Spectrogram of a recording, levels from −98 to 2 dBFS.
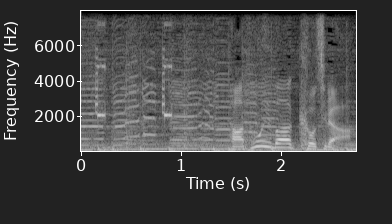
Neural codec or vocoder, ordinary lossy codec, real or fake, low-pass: none; none; real; none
